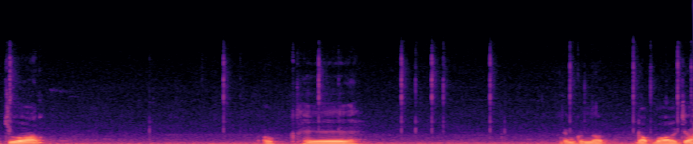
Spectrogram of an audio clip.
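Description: Fingers handle a small circuit board with soft clicks and taps.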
